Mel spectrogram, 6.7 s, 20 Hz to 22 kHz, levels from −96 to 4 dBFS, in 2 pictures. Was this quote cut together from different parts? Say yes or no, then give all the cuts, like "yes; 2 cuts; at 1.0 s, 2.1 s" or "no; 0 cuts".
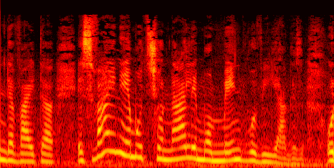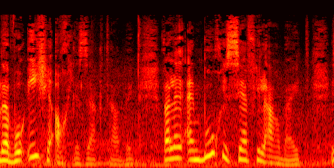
yes; 1 cut; at 4.1 s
